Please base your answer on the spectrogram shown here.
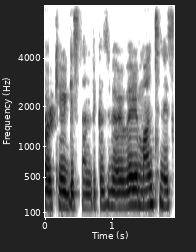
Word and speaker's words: Kyrgyzstan: what is kyrgyzstan so because we pronounce it in a various ways like kyrgyzstan or kyrgyzstan or kyrgyzstan um if we if we pronounce it in our language it would be kyrgyzstan so yeah basically it's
